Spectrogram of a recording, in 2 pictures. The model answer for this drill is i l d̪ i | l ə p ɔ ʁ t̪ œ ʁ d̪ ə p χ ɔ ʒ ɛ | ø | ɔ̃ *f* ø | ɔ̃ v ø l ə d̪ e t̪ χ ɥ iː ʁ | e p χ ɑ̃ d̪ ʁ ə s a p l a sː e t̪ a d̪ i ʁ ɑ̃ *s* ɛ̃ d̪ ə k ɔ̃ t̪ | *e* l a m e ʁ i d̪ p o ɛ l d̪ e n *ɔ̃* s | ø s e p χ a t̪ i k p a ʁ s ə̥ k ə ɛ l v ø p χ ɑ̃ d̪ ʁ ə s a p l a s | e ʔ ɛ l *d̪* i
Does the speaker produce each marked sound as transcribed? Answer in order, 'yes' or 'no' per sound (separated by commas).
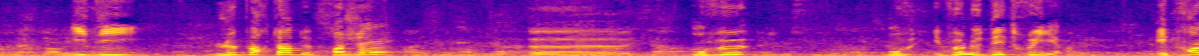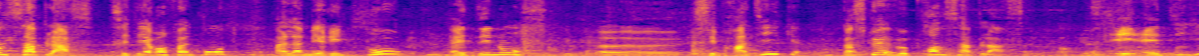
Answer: no, no, no, yes, yes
